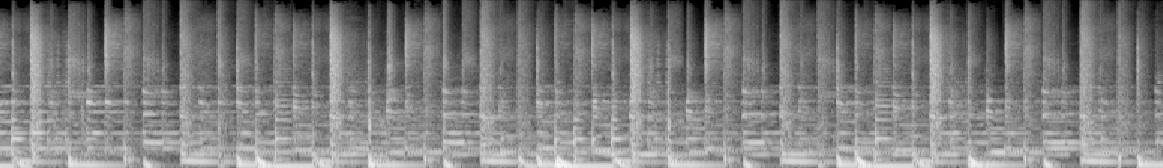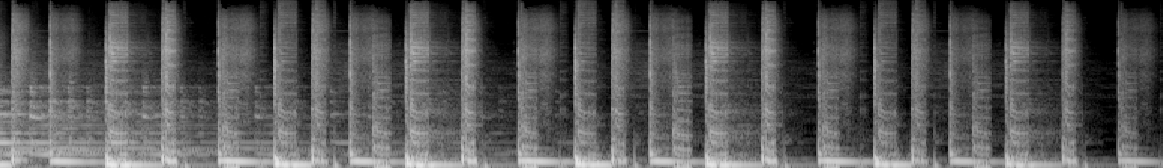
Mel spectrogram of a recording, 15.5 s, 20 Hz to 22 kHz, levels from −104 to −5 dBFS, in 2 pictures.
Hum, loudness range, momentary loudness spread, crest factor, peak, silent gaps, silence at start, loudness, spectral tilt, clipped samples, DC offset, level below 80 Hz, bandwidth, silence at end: none; 9 LU; 13 LU; 20 dB; -2 dBFS; none; 0 s; -23 LUFS; -4 dB/octave; under 0.1%; under 0.1%; -28 dBFS; over 20 kHz; 0.05 s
